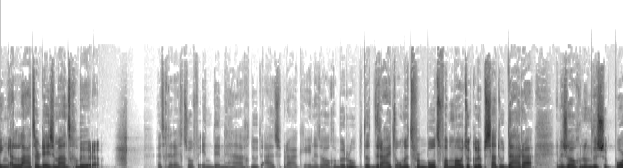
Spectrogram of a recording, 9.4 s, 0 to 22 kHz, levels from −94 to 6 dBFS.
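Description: A gain ramp applied in unsmoothed 2 dB jumps, about ten a second, causes zipper noise: after "later deze maand", from 1.32 to 2.52 s, the level falls by roughly 15 dB with a ticking rasp, then climbs back just as roughly from 4.8 to 5.76 s, between "doet uitspraak in het" and "om het verbod van".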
